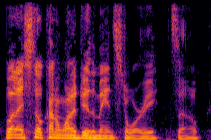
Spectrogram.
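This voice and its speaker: A man's voice: medium pitch, fast talker, no room sound. A man doing casual live game commentary, rambling conversationally as he thinks aloud. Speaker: live streamer.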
